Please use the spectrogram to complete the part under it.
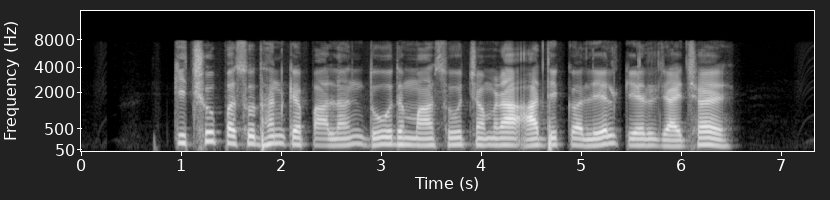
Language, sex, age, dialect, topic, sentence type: Maithili, male, 18-24, Eastern / Thethi, agriculture, statement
